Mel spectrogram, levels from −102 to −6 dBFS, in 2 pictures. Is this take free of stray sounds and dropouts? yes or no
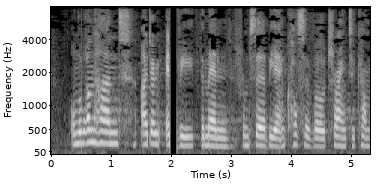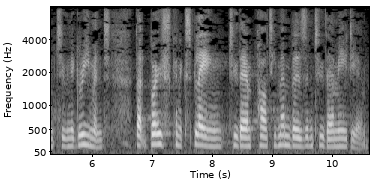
no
